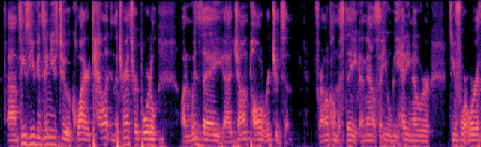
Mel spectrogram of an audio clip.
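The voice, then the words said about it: Sick-sounding, congested voice. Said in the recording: “apologize for my voice. I'm dealing with either allergies or some sort of cold ... I've been coughing some on the pod”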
